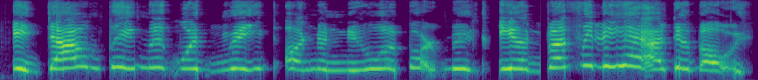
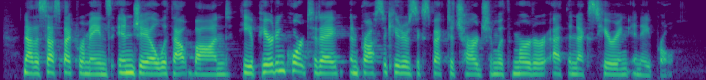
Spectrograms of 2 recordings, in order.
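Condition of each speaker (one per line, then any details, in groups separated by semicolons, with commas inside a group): Physical speech impairment; physical speech impairment, no intellectual disability; hard for unfamiliar listeners, some names hard to pronounce
No condition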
